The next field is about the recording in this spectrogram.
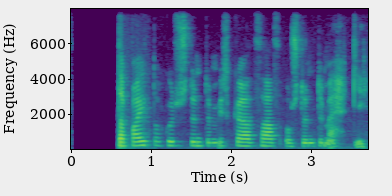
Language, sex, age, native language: Icelandic, female, 30-39, Icelandic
